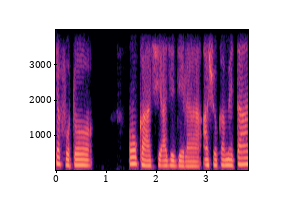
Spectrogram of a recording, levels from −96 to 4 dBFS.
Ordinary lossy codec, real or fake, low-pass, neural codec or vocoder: Opus, 16 kbps; real; 3.6 kHz; none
